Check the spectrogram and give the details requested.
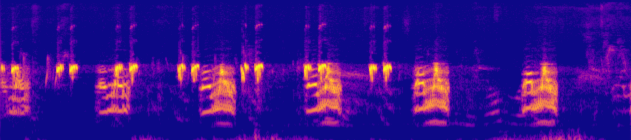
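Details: A quail gives repeated harsh, chattering call bursts about once a second, with short clear high notes between them, over a low rumble; the quail call is used for hunting.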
